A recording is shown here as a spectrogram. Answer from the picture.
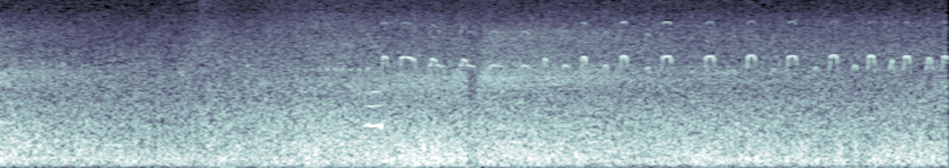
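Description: Sea surf breaking and washing up on a beach, a steady rushing wash of water. From about halfway through, a run of short, high chirps repeats a few times a second over it.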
